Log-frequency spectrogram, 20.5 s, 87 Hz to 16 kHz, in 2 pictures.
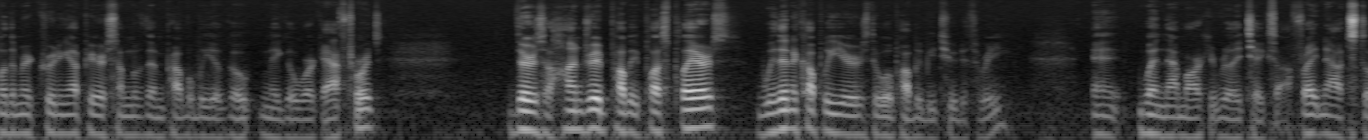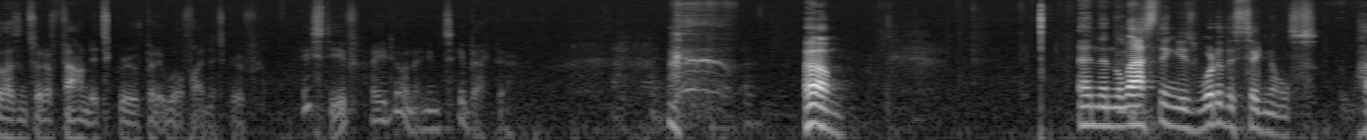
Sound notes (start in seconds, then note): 14.8 laughs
